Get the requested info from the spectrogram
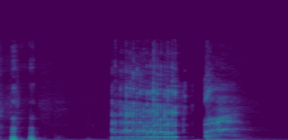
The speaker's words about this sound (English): Uh-oh, that's not a good sign. He's already burping. Mm-hmm. Full belly.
